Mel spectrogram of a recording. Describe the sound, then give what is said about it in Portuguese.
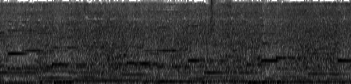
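A steady, loud rush of rain pouring down inside a shopping mall, like a cascade of water, continuing without a break while musicians play a sustained melody over the watery wash; filmed on a mobile phone. “O som não é, não é brilhante porque ainda por cima ouves a, ouves a cascata de chuva a cair dentro do shopping.”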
